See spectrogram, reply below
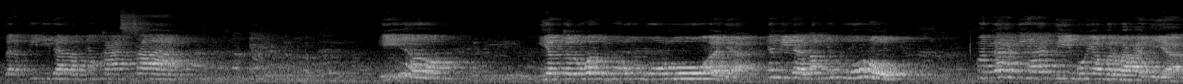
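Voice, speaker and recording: A man preaching a sermon in a lively, joking way, sometimes chanting his phrases. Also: extremely high pitch. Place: mosque. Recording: echoey hall from far off, faint noise.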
